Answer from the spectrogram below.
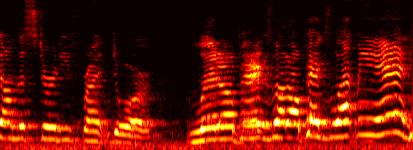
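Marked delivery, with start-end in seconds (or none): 1.9-4.1 loud wolf growl. A narrator's reading. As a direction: growl it loudly at the door. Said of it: "he growled".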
